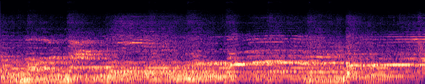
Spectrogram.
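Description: Live soul band playing with a male singer belting over it, backing voices behind him; near the end he holds one long high note.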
